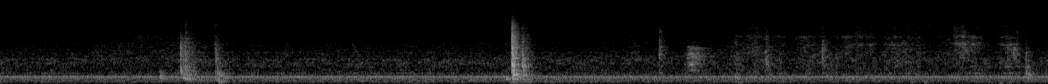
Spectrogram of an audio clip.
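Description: Ski edge scraper drawn along the steel edge of a ski in a few short, separate strokes, the loudest about five seconds in, over a steady low background hum.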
